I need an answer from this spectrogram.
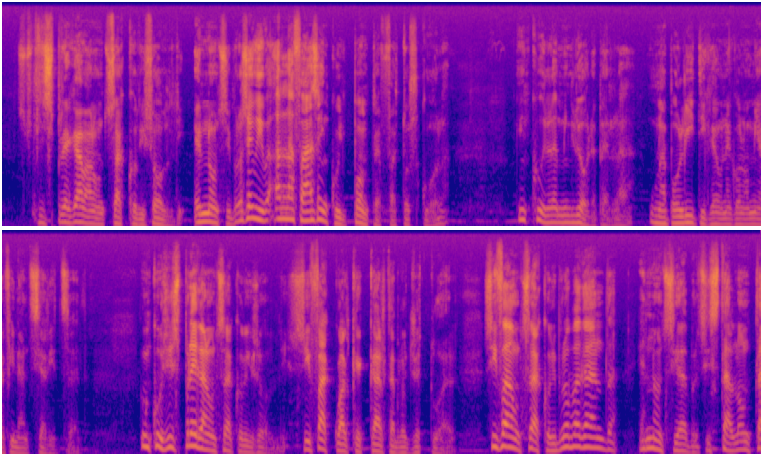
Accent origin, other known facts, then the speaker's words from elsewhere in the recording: Strait of Messina, Italy; io sono dello Stretto, ma ho insegnato insegno a Venezia, a Firenze da 31 anni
